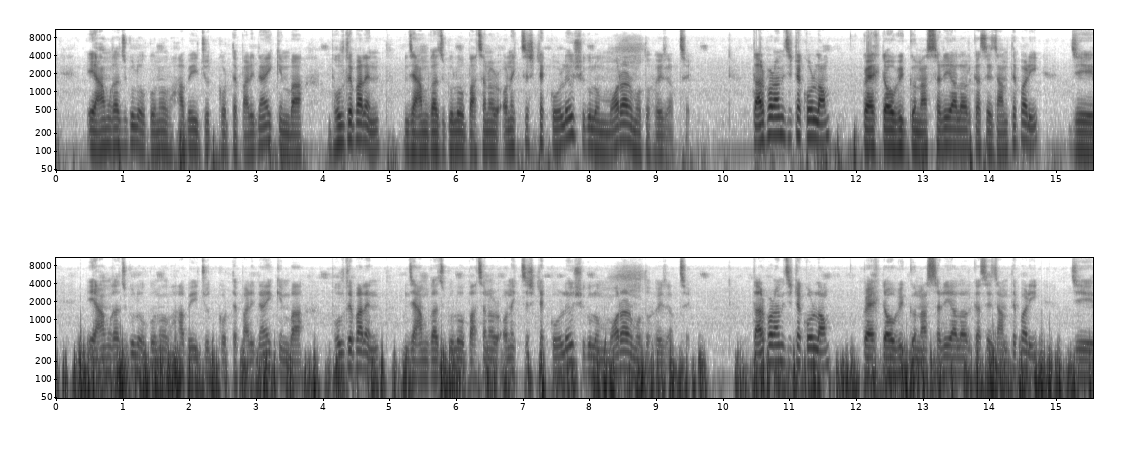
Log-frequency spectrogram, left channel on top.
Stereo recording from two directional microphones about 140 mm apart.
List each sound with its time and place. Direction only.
0.4 s speech: 20° left (ahead or behind)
